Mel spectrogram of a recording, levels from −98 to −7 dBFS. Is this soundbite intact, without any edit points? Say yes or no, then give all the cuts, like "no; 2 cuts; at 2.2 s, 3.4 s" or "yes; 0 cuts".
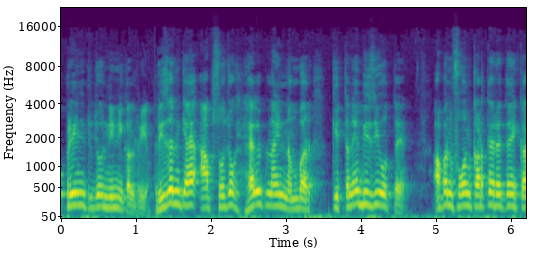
no; 1 cut; at 1.2 s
